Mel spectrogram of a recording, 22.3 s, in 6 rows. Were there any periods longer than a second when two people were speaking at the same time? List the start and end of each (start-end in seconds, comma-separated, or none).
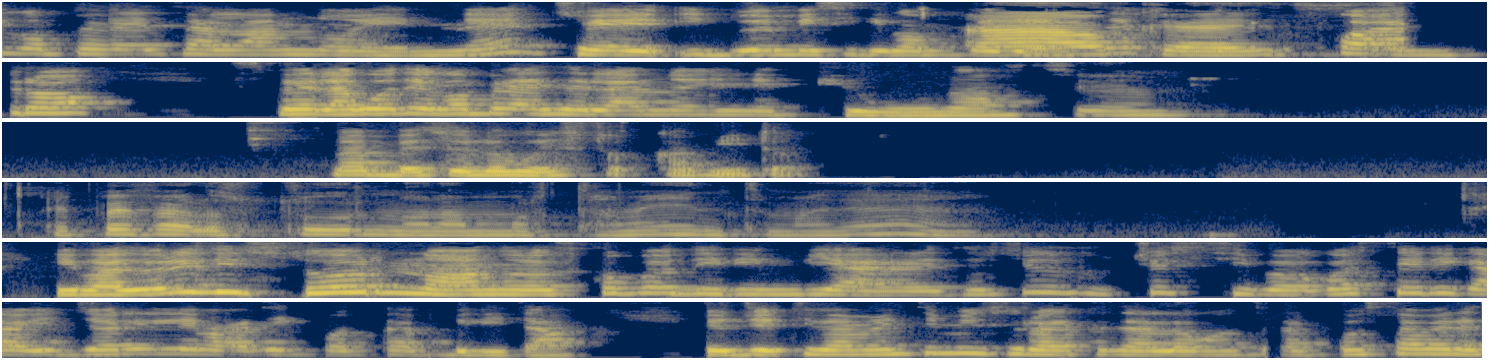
2.4-3.7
